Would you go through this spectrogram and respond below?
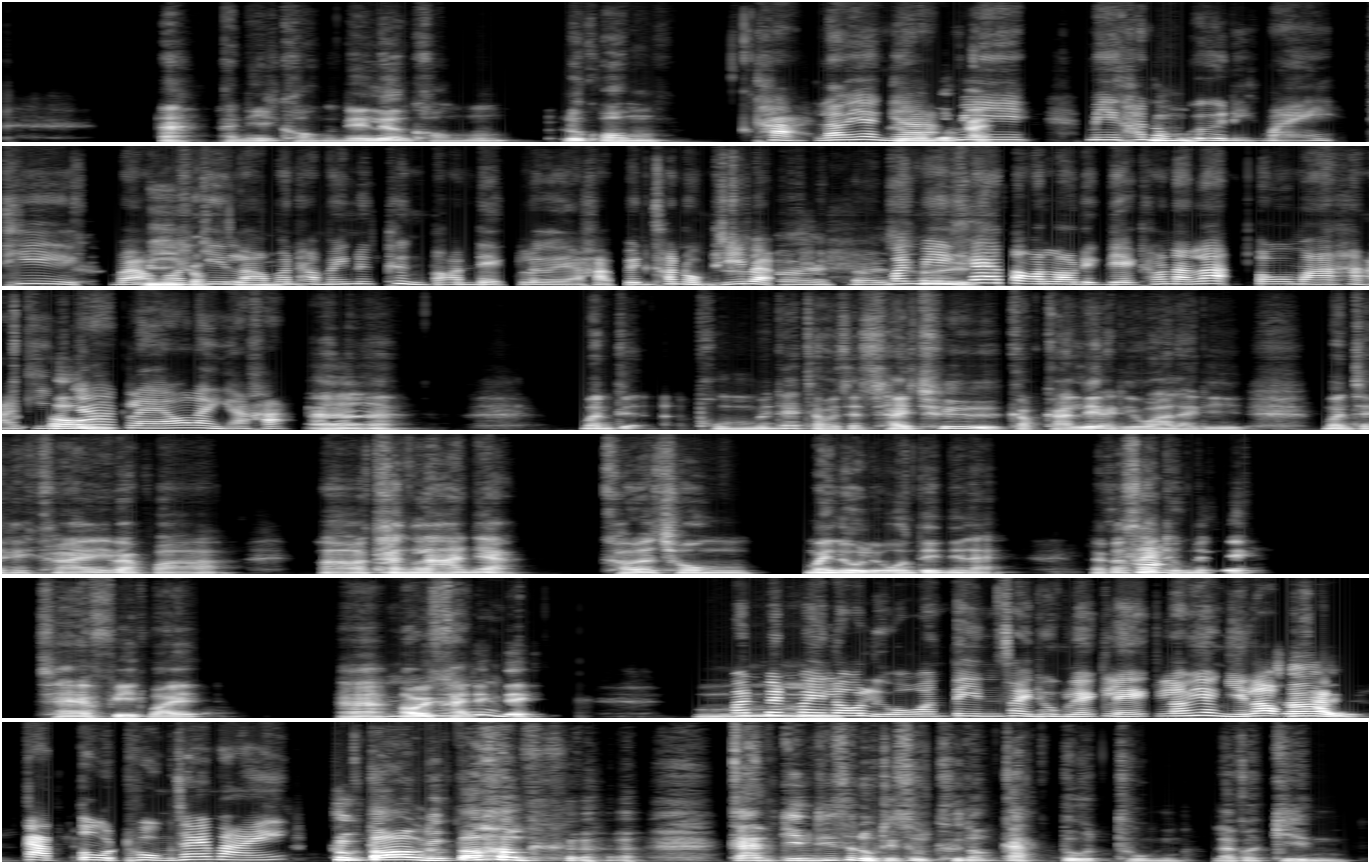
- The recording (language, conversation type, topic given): Thai, podcast, ขนมแบบไหนที่พอได้กลิ่นหรือได้ชิมแล้วทำให้คุณนึกถึงตอนเป็นเด็ก?
- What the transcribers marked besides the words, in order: tapping; other background noise; stressed: "ถูกต้อง ๆ"; chuckle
